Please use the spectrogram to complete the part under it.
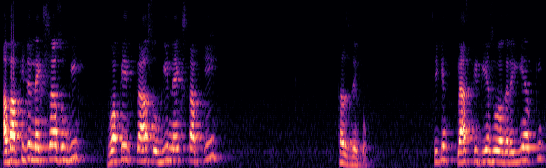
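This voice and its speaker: A man's voice: high voice, moderate pace, long pauses, reverberant, highs cut off. A man teaching an accounts class, asking questions and answering them himself. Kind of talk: classroom lecture.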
